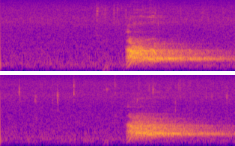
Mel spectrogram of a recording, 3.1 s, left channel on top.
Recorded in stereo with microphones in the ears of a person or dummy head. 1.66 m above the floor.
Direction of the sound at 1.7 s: 65° left (ahead or behind).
